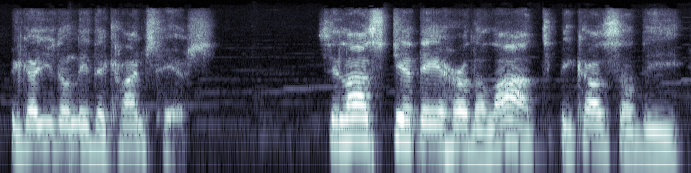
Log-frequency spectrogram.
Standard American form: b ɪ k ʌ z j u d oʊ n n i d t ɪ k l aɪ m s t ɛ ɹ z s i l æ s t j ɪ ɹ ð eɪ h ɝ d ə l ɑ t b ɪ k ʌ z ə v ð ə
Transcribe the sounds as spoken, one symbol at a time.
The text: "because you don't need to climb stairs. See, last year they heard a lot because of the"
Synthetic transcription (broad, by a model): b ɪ k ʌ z j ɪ d oʊ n n i d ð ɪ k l aɪ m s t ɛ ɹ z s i l æ s t j ɪ ɹ ð eɪ h ɝ d ə l ɑ t b ɪ k ʌ z ə v ð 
